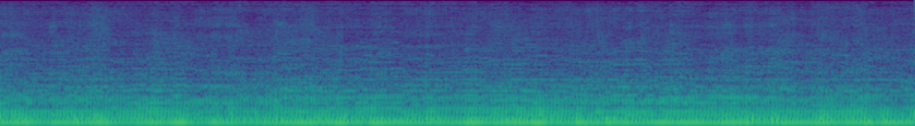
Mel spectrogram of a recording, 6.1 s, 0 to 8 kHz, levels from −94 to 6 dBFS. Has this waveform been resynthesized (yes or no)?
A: yes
